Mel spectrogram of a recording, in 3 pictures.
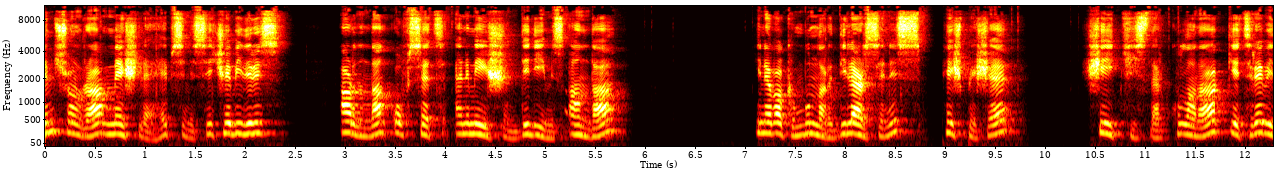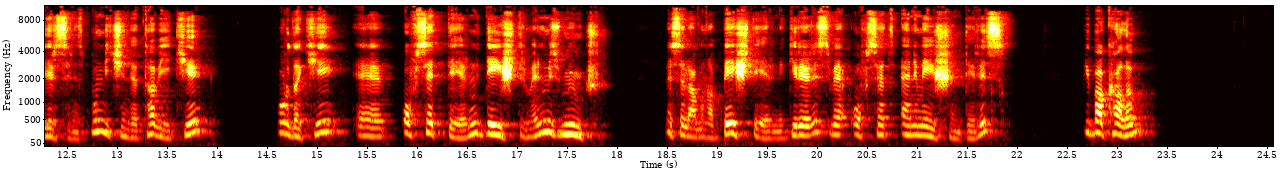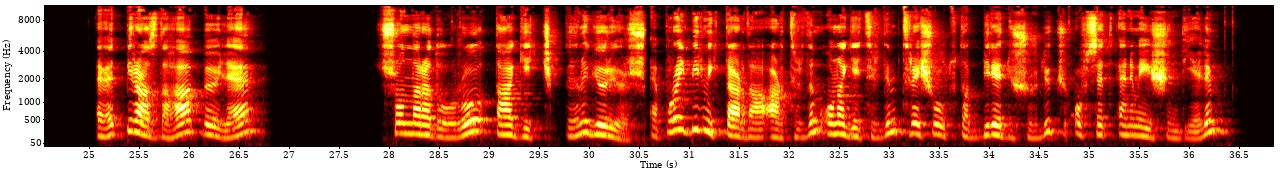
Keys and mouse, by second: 1.1-1.7 middle drag, 4.0 click, 6.0 click, 7.0 click, 8.2 shift+middle click, 9.0 click, 9.7 click, 10.3 click, 11.2 click, 12.6 drag, 13.2 click, 14.2 q, 16.1-18.9 drag, 20.2 click, 21.6 shift+middle click, 22.8 click, 24.2 click, 25.1 click, 26.4 click, 27.9 click, 29.9 click, 34.7 click, 36.4 click.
